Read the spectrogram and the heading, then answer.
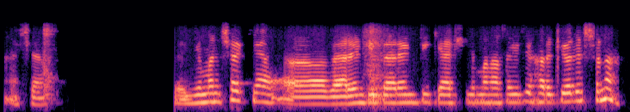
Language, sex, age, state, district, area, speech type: Kashmiri, male, 30-45, Jammu and Kashmir, Shopian, rural, conversation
